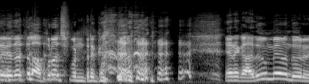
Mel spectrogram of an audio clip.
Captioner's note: laughter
